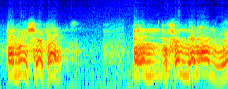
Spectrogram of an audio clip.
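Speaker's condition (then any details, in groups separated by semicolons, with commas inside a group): Throat cancer; voice described as practically gone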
